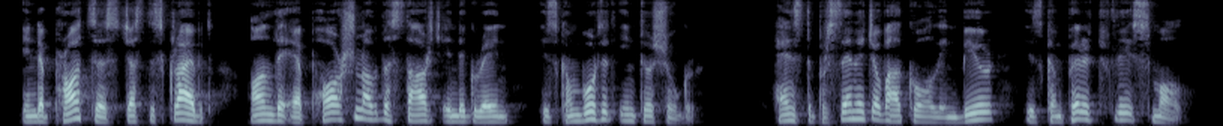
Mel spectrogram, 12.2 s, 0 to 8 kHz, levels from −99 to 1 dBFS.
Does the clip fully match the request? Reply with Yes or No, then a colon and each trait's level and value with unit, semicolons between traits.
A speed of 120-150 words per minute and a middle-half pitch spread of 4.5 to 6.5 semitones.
Yes: slow, 135 wpm; average, 4.8 semitones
